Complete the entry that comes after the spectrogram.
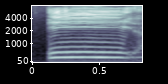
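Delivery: held practice i, pulled back hard; drawn-out i vowel. Shown as a demonstration. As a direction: stretch the sound I long and high. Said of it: "kalau masih latihan". (bunyi I ditarik panjang untuk latihan)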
